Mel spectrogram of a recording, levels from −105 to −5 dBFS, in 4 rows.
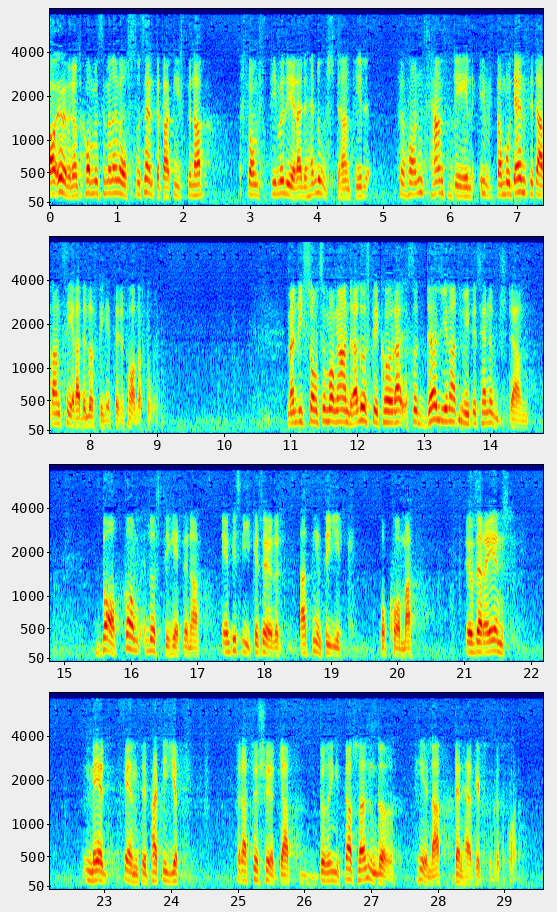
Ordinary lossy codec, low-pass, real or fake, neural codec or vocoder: none; none; fake; codec, 16 kHz, 1.1 kbps, Voila-Tokenizer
